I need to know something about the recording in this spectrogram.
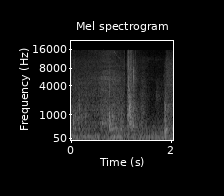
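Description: Quiet room tone, with one brief soft sound a little over a second in.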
